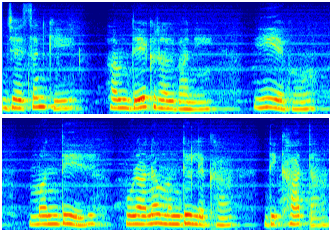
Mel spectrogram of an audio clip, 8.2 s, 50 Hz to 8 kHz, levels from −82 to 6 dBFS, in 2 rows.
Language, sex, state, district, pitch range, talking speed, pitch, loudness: Bhojpuri, female, Uttar Pradesh, Ghazipur, 200-225 Hz, 95 wpm, 215 Hz, -17 LUFS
